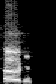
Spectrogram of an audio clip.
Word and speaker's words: Bowdoin: Hamilton, Williams, Middlebury, Trinity, Bates, Tufts, and I might be saying that word wrong. Bowdoin? Is that how you say it? – It's Bowdoin, yeah, Bowdoin.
